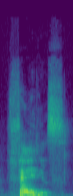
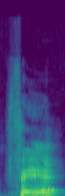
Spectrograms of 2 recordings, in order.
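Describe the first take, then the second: First: Said in the usual way. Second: "Férias" split as "Fé... rias", with a long gap; syllable by syllable. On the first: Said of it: "agora vamos pra férias". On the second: Shown as a demonstration. Teacher dividing a word for pupils, "Férias" in two separate beats. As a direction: hold "Fé", pause, then add "rias" in "Férias". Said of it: "Quantas sílabas tem?".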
